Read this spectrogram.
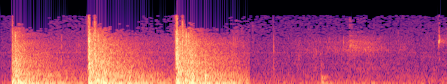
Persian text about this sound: پیرزن که می دونست یه مهمون دیگه زیر بارون مونده، رفت پشت در و دوباره پرسید: وای، این بار کیه داره در میزنه؟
